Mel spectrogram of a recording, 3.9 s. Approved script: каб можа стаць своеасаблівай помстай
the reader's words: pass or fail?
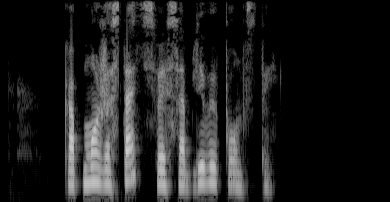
pass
